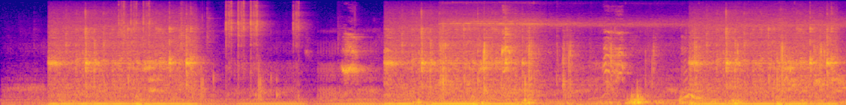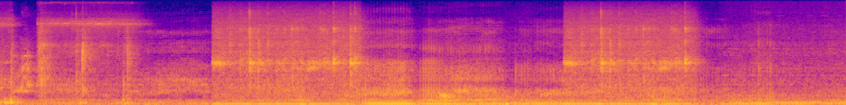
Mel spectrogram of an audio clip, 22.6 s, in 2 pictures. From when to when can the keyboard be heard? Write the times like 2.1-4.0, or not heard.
0.6-2.6, 5.1-7.0, 9.2-11.2, 14.1-16.1, 18.8-20.6.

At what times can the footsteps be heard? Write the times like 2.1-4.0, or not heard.
5.5-13.2.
